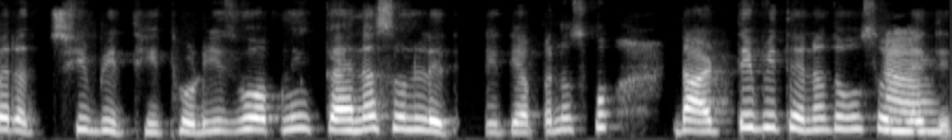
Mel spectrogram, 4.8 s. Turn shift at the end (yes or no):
no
